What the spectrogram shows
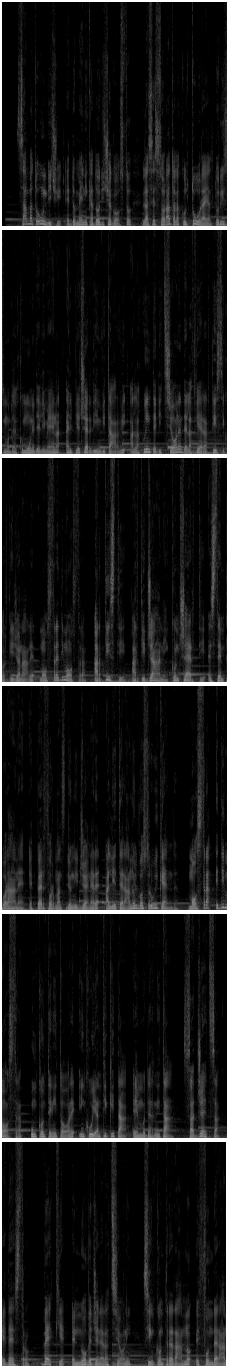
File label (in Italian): SPOT; ALIMENA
